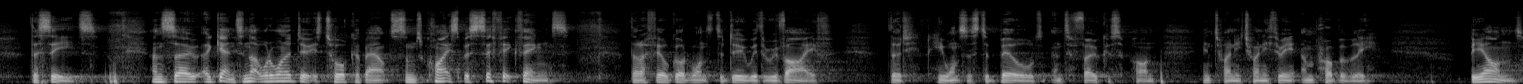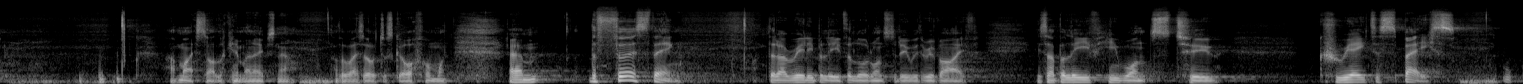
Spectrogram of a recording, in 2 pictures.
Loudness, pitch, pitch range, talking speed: -26 LUFS, 100 Hz, 90-125 Hz, 160 wpm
